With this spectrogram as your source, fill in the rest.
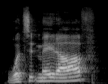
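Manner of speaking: OF at the end, full vowel, high and loud; stressed OF. Shown as a demonstration. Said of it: "when it gets a little stressed".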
